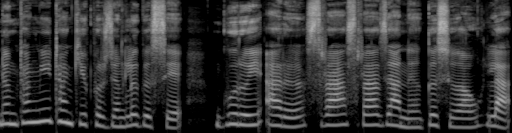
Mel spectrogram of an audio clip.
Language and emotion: Bodo, neutral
